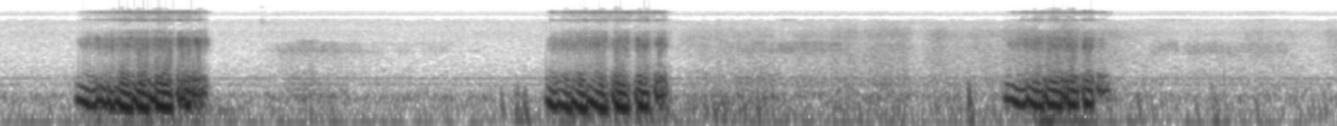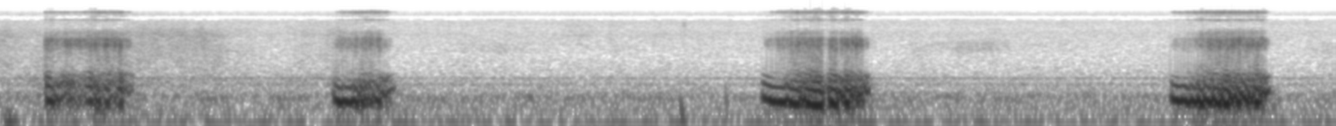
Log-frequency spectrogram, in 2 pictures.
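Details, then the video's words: Domestic cat deep asleep on a dark New Year's Day afternoon, very tired, snoring loudly: seven low, raspy, rattling snores, each about a second long, spaced roughly every two and a half to three seconds, quiet room between. "Snoring Kitty Cat"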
